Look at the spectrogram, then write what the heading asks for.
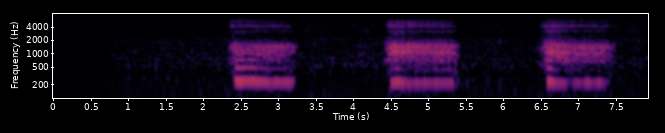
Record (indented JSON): {
  "exhalation_length": "7.9 s",
  "exhalation_amplitude": 1586,
  "exhalation_signal_mean_std_ratio": 0.57,
  "survey_phase": "alpha (2021-03-01 to 2021-08-12)",
  "age": "18-44",
  "gender": "Female",
  "wearing_mask": "No",
  "symptom_cough_any": true,
  "symptom_new_continuous_cough": true,
  "symptom_fever_high_temperature": true,
  "symptom_headache": true,
  "symptom_change_to_sense_of_smell_or_taste": true,
  "symptom_loss_of_taste": true,
  "symptom_onset": "3 days",
  "smoker_status": "Never smoked",
  "respiratory_condition_asthma": false,
  "respiratory_condition_other": false,
  "recruitment_source": "Test and Trace",
  "submission_delay": "2 days",
  "covid_test_result": "Positive",
  "covid_test_method": "RT-qPCR",
  "covid_ct_value": 15.3,
  "covid_ct_gene": "N gene",
  "covid_ct_mean": 16.6,
  "covid_viral_load": "3500000 copies/ml",
  "covid_viral_load_category": "High viral load (>1M copies/ml)"
}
